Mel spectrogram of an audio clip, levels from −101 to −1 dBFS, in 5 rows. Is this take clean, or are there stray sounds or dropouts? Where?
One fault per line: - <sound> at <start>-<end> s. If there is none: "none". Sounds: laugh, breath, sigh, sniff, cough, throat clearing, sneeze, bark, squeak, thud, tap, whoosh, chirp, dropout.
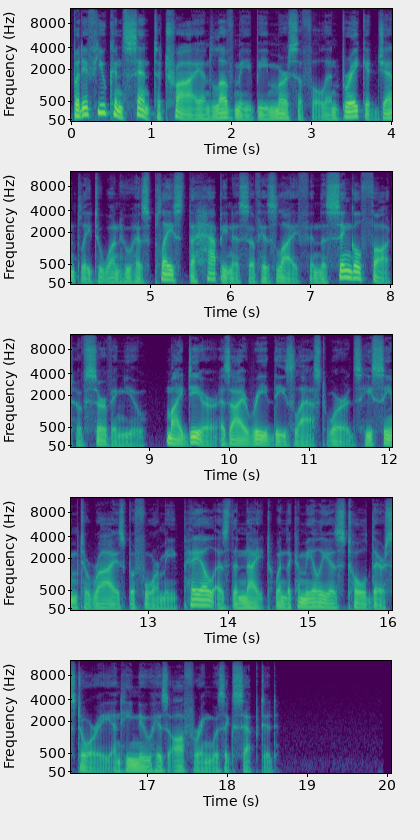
none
